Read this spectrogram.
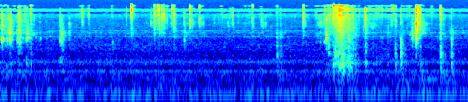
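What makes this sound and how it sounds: A utility blade scrapes and cuts thin strips off a translucent orange bar of soap. Quiet, crisp ticking scrapes scatter throughout. A louder, bright, crunchy scrape swells around the middle of the second half, followed by one more sharp cut near the end.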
